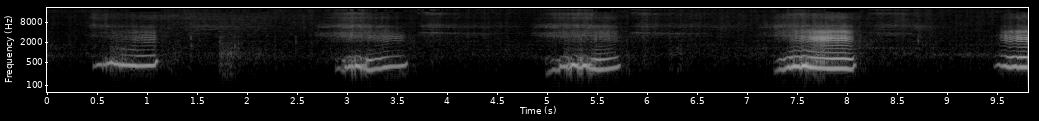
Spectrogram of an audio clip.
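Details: Momo, an 18-year-old pet cat, snoring in her sleep, loud enough to carry into the kitchen; nasal, voiced rasping breaths with a buzzy tone, one every two to three seconds, quiet gaps between.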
